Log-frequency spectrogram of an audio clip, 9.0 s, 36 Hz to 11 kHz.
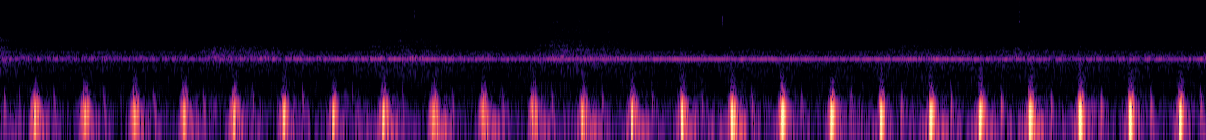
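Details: Rapid, regular heartbeat about 160 per minute over a steady tone during recovery after a 3.5-minute squat session: fast heartbeat after exercise.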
